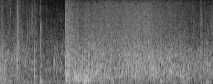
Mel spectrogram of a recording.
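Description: A body plunges into water with a loud splash.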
